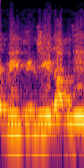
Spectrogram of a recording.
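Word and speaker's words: VB-G RAM G: Short form में वीबी जी राम जी इसको हम प्रोनाउंस करते हैं।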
